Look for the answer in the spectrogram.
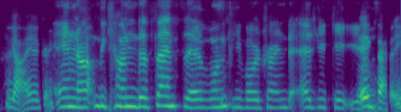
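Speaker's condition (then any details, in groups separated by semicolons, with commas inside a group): Spastic cerebral palsy, mixed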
